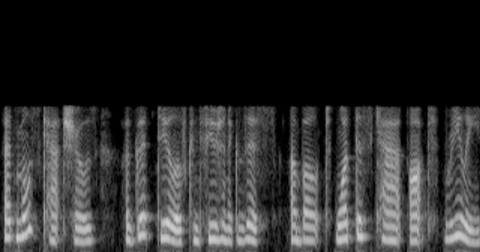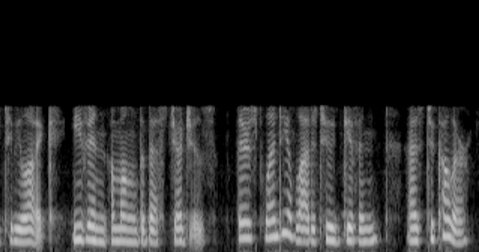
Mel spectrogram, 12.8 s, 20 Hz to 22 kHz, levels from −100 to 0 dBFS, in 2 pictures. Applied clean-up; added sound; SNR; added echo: none; none; none; none.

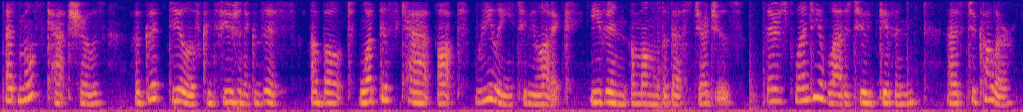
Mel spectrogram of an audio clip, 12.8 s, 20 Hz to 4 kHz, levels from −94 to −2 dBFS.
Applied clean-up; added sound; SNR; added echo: none; Coin (dropping); 18 dB; reverberation time 0.1 s.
